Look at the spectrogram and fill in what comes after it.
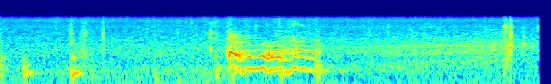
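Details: Russian Toy Terrier pup performing tricks for treats, asked to stand up; a short, high, wavering whine lasting under a second, with faint indoor sounds around it.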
